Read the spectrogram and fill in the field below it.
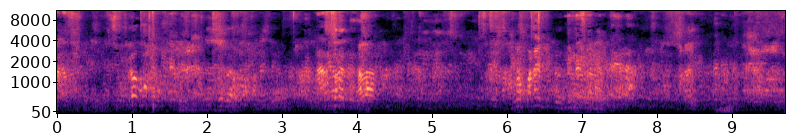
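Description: A crowd of young people chatters and calls out nearby.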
